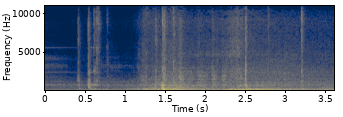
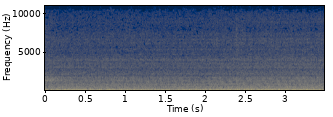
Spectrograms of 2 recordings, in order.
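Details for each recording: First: Partially repaired Honda at a Copart auction, quick restart: brief crank, then the engine catches promptly and settles into a low, even idle with no knocks; no apparent mechanical issue. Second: Ford truck at a Copart auction yard, just started: low, slightly uneven loping idle with a faint shake; a little shaky, cause unclear.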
